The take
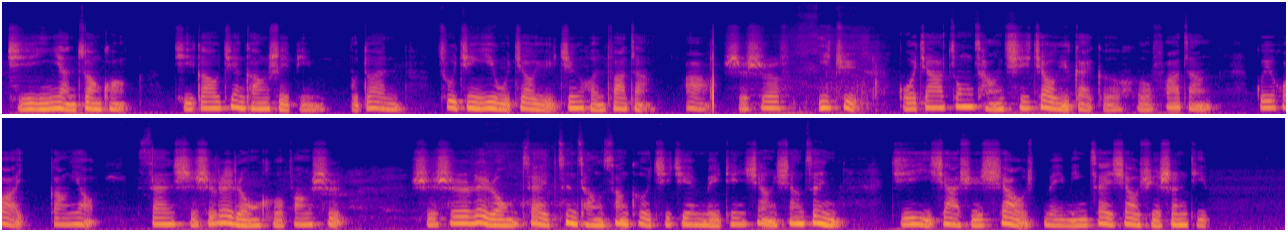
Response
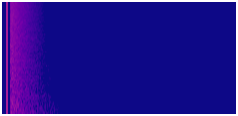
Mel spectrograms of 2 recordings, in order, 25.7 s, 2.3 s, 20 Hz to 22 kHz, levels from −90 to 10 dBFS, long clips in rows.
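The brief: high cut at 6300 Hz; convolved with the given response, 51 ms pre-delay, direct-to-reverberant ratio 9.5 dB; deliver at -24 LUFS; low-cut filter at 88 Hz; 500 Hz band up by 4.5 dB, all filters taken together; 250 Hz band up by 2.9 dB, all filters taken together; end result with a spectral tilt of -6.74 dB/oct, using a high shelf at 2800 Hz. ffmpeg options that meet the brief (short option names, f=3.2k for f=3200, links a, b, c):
-filter_complex "[0:a]highpass=88,lowpass=6.3k,equalizer=f=250:t=o:g=3.5,equalizer=f=500:t=o:g=4.5,highshelf=f=2.8k:g=3,asplit=2[a][b];[1:a]atrim=start_sample=2205,adelay=51[c];[b][c]afir=irnorm=-1:irlink=0,volume=-7.5dB[d];[a][d]amix=inputs=2:normalize=0,volume=-2.5dB"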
